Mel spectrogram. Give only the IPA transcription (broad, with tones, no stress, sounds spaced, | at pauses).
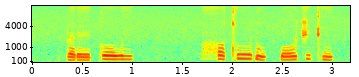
p ɛ˨ ɾ eː˨ k oː˦ w i˦ | h ɔ˦˨ tʰ uː˦ ɗ uː˨ k͡p oː˨˦ t͡ʃ i˦ kʰ ĩ˨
